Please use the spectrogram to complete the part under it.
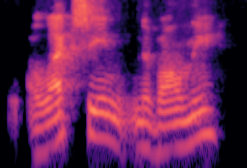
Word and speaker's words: Alexei Navalny: Alexei Navalny.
